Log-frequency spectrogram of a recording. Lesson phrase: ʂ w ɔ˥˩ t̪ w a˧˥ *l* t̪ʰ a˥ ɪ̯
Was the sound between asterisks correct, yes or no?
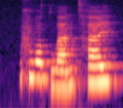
no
